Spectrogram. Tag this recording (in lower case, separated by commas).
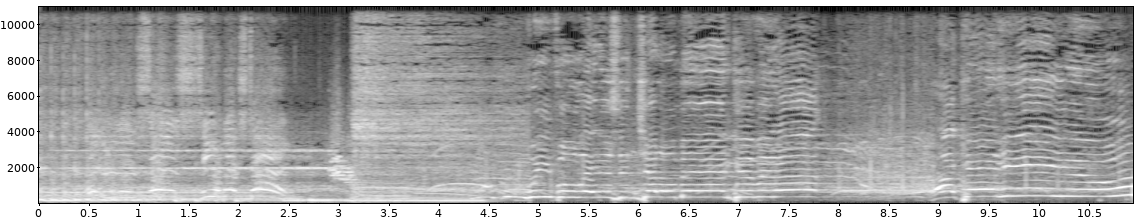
speech, outside, urban or man-made, music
